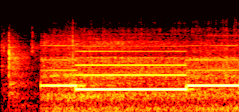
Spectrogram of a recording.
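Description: A two-tone siren alternating between a higher and a lower note, each held about a second, starting about half a second in over a steady low background rumble.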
